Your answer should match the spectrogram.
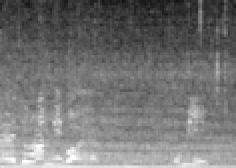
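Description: Quiet speech over a steady low hum, with no other distinct sound.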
